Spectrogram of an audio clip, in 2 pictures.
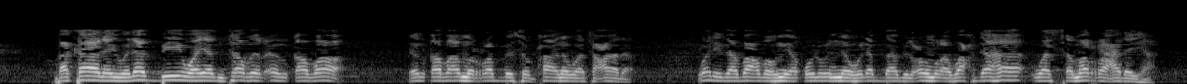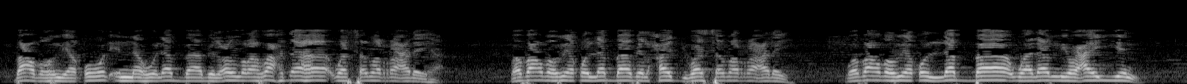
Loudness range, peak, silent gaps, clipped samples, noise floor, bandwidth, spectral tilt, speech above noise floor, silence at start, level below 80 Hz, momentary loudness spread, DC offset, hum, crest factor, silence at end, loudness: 4 LU; -4 dBFS; none; under 0.1%; -54 dBFS; 5.4 kHz; -9 dB/octave; 34 dB; 0.55 s; -44 dBFS; 9 LU; under 0.1%; none; 16 dB; 0.5 s; -20 LUFS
